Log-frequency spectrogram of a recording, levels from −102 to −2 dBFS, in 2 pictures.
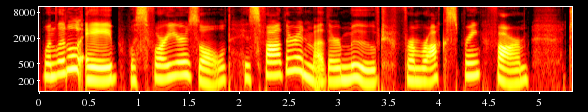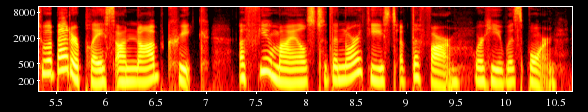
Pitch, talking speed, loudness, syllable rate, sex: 225 Hz, 200 wpm, -19 LUFS, 4.8 syllables/s, female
